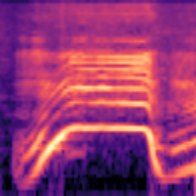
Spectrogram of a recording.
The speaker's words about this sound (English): That's how the cow sounds like. They're not moo, no. Коровы вот такие звуки производят. Не му, а вот такие.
